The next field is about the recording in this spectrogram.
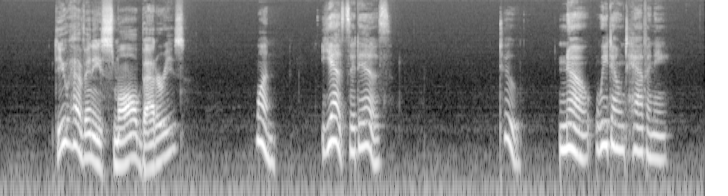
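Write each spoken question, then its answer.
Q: Do you have any small batteries?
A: 2: No, we don't have any.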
